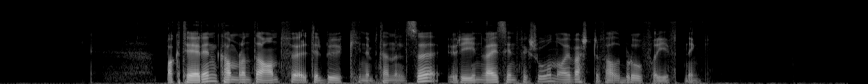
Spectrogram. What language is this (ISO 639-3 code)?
nor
